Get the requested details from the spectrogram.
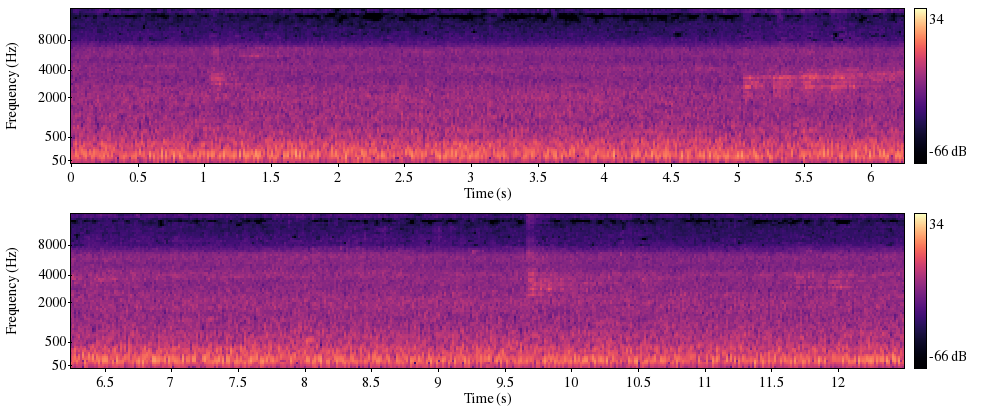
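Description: Dense city traffic rumbles steadily with many motorbikes and cars passing.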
